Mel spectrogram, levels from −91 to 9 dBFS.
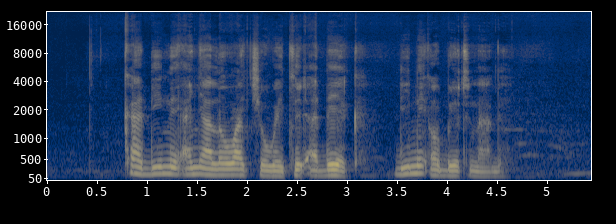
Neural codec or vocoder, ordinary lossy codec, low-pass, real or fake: codec, 44.1 kHz, 7.8 kbps, Pupu-Codec; none; none; fake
